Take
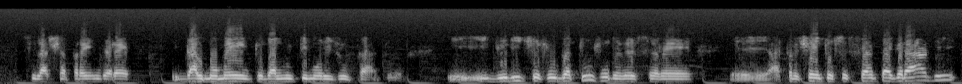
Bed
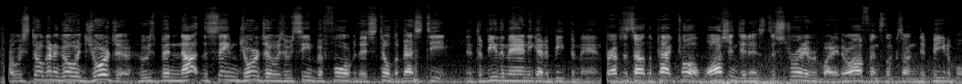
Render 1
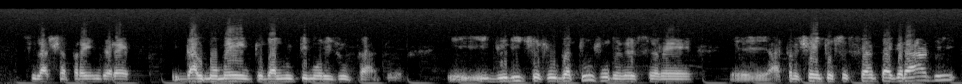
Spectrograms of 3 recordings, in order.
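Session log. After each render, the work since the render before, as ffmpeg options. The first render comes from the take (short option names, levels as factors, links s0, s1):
-af "afftdn=nr=6:nf=-42"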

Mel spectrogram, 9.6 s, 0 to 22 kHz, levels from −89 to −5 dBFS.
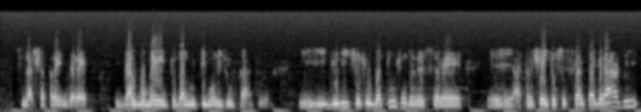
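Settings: -af "volume=0.501"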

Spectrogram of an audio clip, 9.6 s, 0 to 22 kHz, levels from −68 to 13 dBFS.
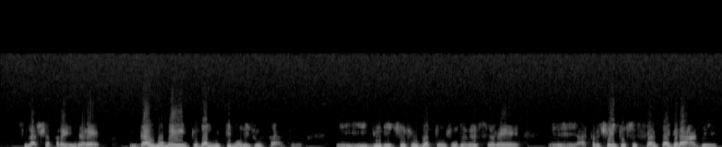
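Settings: -filter_complex "[0:a]asettb=1/sr,asplit=3[s0][s1][s2];[s0]atrim=end=0.894[s3];[s1]atrim=start=0.89:end=2.13,asetpts=PTS-STARTPTS,afade=t=in:d=0.004:c=qsin,afade=t=out:st=1.236:d=0.004:c=qsin,asplit=2[s4][s5];[s5]adelay=30,volume=0.562[s6];[s4][s6]amix=inputs=2:normalize=0,atrim=end_sample=54684[s7];[s2]atrim=start=2.126[s8];[s3][s7]acrossfade=d=0.004:c1=hsin:c2=qsin[s9];[s9][s8]acrossfade=d=0.004:c1=qsin:c2=hsin,asettb=1/sr,asplit=3[s10][s11][s12];[s10]atrim=end=5.734[s13];[s11]atrim=start=5.73:end=6.85,asetpts=PTS-STARTPTS,afade=t=in:d=0.004:c=qsin,afade=t=out:st=1.116:d=0.004:c=qsin,highpass=230[s14];[s12]atrim=start=6.846[s15];[s13][s14]acrossfade=d=0.004:c1=hsin:c2=qsin[s16];[s16][s15]acrossfade=d=0.004:c1=qsin:c2=hsin"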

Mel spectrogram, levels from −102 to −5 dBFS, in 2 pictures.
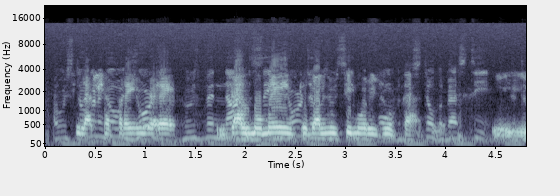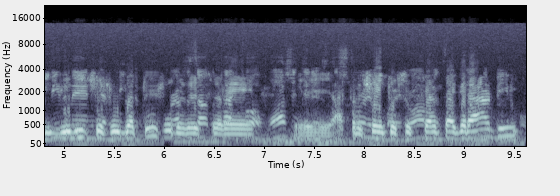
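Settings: -filter_complex "[1:a]volume=0.211[s0];[0:a][s0]amix=inputs=2:normalize=0"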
